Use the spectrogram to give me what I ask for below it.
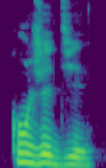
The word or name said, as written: congedier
